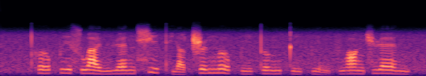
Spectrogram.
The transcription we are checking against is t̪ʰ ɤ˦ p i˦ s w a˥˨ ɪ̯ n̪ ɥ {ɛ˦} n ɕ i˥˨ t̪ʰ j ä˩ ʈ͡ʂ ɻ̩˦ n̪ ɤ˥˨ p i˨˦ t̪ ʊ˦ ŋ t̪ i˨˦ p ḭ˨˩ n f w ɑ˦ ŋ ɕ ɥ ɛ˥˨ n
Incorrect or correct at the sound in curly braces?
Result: correct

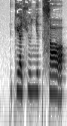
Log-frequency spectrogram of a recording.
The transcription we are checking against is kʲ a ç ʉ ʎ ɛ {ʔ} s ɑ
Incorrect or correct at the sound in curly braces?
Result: incorrect: k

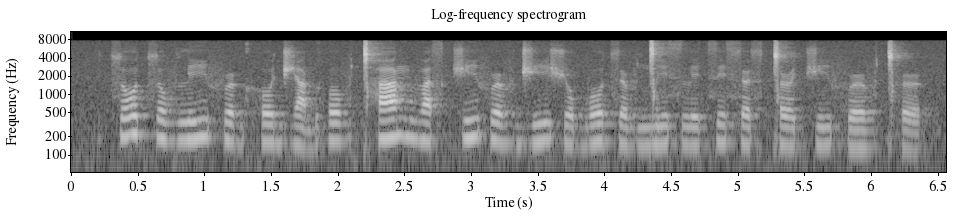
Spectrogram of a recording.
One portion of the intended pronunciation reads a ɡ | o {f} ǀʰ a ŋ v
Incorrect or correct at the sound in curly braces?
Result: incorrect: v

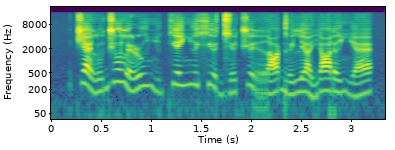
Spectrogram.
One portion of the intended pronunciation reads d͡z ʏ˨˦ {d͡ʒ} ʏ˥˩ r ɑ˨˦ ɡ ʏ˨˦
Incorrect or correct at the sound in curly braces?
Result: incorrect: t͡ʃ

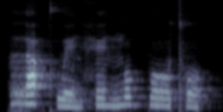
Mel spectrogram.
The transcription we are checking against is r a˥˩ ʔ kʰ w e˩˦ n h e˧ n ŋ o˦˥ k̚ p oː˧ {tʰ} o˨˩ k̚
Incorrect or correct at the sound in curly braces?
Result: correct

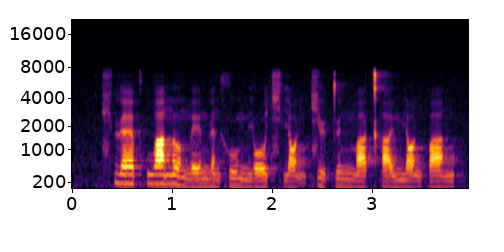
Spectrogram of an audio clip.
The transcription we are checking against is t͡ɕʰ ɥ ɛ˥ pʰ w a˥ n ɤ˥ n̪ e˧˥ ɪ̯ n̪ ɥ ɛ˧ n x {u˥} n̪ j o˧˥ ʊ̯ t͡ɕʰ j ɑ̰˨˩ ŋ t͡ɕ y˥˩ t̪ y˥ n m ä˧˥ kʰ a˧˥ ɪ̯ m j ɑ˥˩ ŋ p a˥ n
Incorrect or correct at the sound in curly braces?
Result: correct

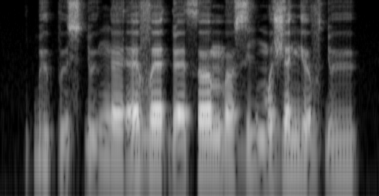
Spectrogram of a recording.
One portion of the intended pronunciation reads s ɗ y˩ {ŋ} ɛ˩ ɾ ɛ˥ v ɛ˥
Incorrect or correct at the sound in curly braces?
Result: correct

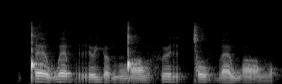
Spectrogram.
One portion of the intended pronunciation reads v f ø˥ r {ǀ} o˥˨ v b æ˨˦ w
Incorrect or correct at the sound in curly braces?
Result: correct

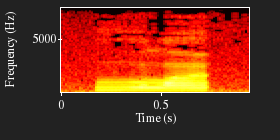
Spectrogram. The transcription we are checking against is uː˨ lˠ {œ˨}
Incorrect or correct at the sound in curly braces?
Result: correct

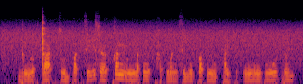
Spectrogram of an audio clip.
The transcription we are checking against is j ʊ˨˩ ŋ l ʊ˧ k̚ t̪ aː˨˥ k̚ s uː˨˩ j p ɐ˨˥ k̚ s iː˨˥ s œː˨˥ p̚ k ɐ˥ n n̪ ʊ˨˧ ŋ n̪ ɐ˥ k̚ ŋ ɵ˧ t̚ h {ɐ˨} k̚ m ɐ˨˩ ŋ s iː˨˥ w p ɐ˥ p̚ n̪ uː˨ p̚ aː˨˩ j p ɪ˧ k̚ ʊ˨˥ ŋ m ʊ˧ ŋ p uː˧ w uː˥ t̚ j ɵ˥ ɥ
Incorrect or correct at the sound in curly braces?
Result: correct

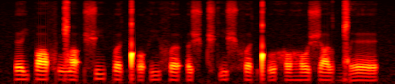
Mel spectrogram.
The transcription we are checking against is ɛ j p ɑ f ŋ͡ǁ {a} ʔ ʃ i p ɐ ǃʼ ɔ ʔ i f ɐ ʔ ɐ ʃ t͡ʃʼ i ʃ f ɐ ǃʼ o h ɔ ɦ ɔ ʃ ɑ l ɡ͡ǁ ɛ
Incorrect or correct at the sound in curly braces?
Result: incorrect: ɑ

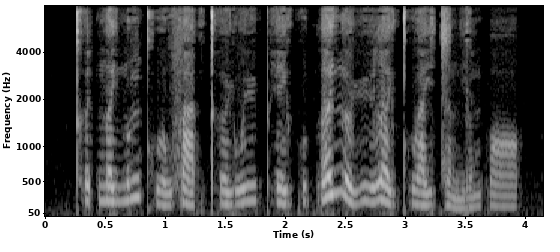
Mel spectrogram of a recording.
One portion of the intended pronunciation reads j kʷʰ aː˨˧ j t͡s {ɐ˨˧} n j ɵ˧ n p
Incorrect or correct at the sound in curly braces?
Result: incorrect: ɐ˨˩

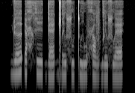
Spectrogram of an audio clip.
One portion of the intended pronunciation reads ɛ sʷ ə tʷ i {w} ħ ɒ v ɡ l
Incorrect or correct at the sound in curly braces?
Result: correct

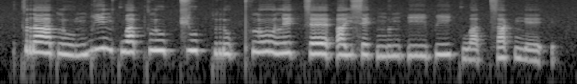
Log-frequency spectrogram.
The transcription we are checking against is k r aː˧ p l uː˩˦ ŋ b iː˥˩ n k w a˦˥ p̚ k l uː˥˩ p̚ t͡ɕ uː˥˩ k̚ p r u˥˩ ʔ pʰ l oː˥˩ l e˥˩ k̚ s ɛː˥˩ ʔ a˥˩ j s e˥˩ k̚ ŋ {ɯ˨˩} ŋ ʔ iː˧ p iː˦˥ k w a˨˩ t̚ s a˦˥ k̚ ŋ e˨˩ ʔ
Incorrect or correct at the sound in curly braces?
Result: incorrect: ɯ˦˥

